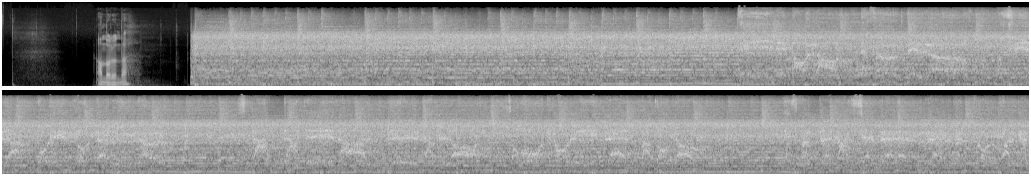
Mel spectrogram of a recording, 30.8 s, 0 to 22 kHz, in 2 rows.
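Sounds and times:
speech: 0:01.4 - 0:02.0
dense distorted guitars of extreme metal song: 0:02.8 - 0:30.8
harsh screamed vocals of extreme metal song: 0:11.0 - 0:30.8.

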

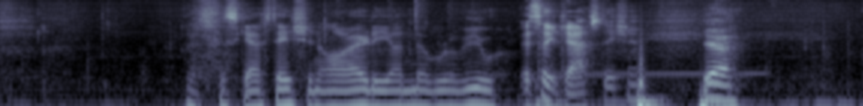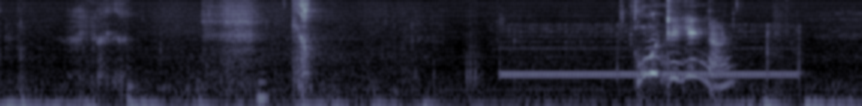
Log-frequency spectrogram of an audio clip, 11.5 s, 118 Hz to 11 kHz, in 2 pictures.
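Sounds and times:
low noise: 0:00.0 - 0:11.4
speech: 0:01.2 - 0:05.0
phone line ringback tone: 0:04.4 - 0:05.4, 0:09.1 - 0:11.2.

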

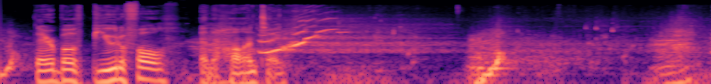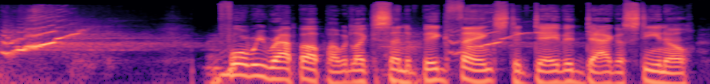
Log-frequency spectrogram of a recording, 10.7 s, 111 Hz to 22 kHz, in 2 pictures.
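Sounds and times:
speech: 0:00.2 - 0:02.3, 0:06.9 - 0:10.6
whale song: 0:01.4 - 0:07.1, 0:08.6 - 0:09.7.

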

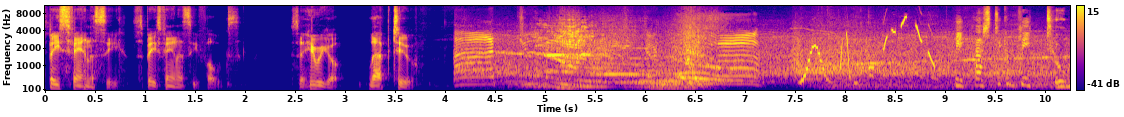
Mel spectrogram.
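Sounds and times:
speech: 0:00.0 - 0:06.7, 0:09.1 - 0:10.2
racing vehicle skidding and spinning out of control: 0:04.4 - 0:09.7
racing vehicle engine whining: 0:04.6 - 0:06.9.

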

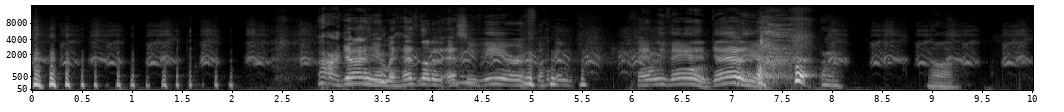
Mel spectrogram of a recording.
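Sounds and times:
speech: 0:00.0 - 0:01.9, 0:02.9 - 0:08.2, 0:09.0 - 0:09.4
laughter: 0:00.0 - 0:08.2, 0:09.0 - 0:09.3
crow cawing: 0:00.0 - 0:10.0.

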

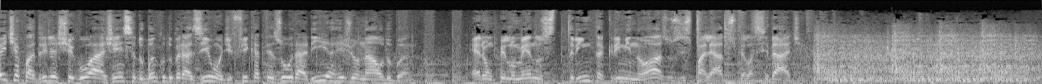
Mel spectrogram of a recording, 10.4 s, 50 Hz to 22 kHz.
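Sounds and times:
speech: 0:00.0 - 0:09.6
explosions: 0:08.1 - 0:10.4
gunshots: 0:08.1 - 0:10.4.

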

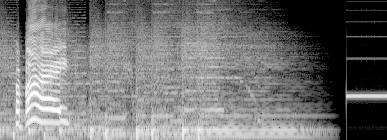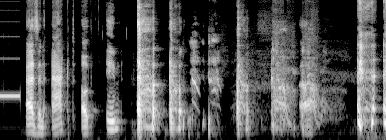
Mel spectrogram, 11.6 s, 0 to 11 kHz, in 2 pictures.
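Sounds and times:
speech: 0:00.2 - 0:01.2, 0:06.2 - 0:11.4
person coughing deliberately: 0:07.9 - 0:11.5
throat clearing: 0:07.9 - 0:11.5.

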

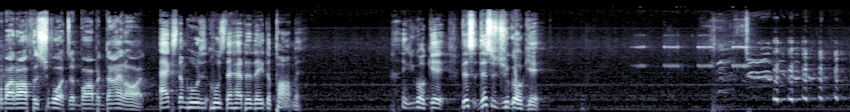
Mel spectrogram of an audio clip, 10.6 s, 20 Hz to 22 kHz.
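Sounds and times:
speech: 0:00.0 - 0:03.9, 0:05.0 - 0:06.8
crickets chirping in a thin high trill: 0:07.9 - 0:09.5
laughter: 0:08.9 - 0:10.6.

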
